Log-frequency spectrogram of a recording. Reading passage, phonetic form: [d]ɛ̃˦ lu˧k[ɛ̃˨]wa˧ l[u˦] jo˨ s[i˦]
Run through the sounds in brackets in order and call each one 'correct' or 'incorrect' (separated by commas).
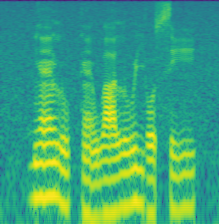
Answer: incorrect, correct, incorrect, incorrect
